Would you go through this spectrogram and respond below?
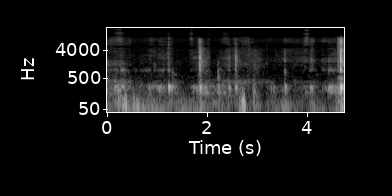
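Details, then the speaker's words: Hozelock garden hose reel unwind/rewind mechanism simulated by hand: sharp, separate clicks about every second in a quiet room as the spring-loaded peg drops into raceway lever slots; ratchet working normally. "so we simulate the peg will go around here and you will hear it clicking like that"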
